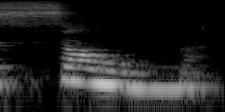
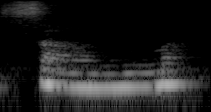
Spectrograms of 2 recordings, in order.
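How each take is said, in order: First: The vowel is a long O sound. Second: The vowel is a short U sound. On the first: The speaker calls it wrong. "I might think it was a silent E word where E was bossy and was making O say its name" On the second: The speaker calls it right. "sounds like I hear the U sound in that word, short U"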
